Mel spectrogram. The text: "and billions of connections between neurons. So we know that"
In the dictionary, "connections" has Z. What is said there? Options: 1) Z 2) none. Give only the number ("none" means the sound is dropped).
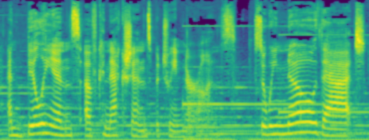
1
